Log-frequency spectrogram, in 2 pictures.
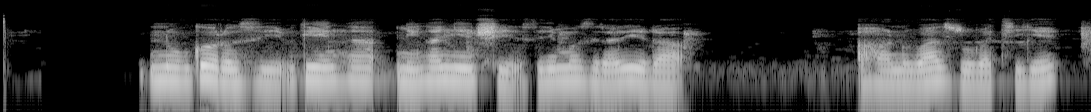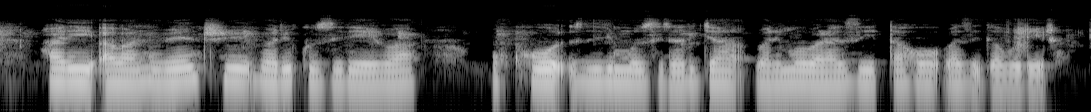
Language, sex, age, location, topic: Kinyarwanda, male, 25-35, Nyagatare, agriculture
